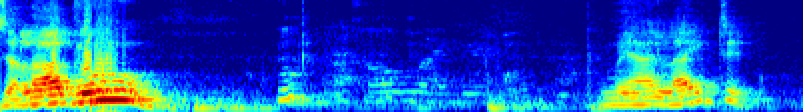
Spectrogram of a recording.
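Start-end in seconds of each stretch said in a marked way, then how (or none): 0.0-0.8 very loud, booming voice. Alone in a quadrangle when a big man spoke up, imitating a deep booming voice. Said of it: "there was this deep booming voice".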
